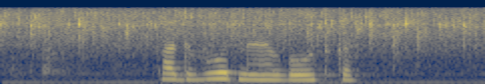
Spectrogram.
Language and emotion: Russian, sad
